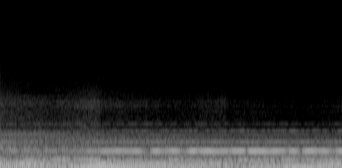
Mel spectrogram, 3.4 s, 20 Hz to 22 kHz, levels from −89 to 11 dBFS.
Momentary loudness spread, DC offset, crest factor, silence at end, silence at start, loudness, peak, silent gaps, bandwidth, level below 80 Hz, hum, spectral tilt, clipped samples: 3 LU; under 0.1%; 10 dB; 0 s; 0 s; -30 LUFS; -16 dBFS; none; 2.3 kHz; -30 dBFS; none; -13.5 dB/octave; under 0.1%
